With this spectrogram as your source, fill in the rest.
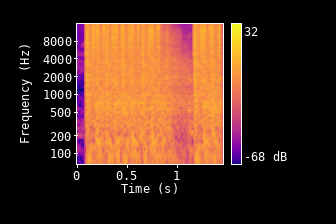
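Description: Rapid automatic gunfire rattles loudly and continuously through a wall in a competitive esports match, briefly dipping then resuming full blast.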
